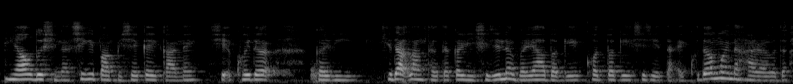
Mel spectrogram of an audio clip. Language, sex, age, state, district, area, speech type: Manipuri, female, 18-30, Manipur, Imphal West, urban, spontaneous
